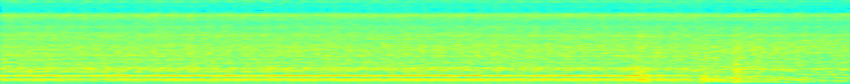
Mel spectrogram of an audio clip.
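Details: Toyota Vitz in Drive: steady low droning hum, then shifts and fades near the end; abnormal engine noise in Drive, cause unclear.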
